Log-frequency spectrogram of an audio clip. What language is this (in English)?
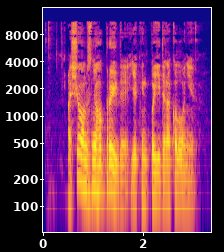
Ukrainian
